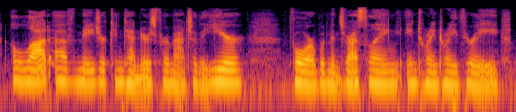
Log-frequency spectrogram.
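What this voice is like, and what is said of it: Hoarse, congested voice. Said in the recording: “my voice is not what it typically is ... dealing with a bit of a cold ... just getting my voice together enough to record this is something”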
